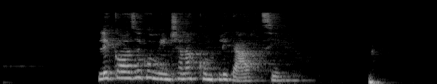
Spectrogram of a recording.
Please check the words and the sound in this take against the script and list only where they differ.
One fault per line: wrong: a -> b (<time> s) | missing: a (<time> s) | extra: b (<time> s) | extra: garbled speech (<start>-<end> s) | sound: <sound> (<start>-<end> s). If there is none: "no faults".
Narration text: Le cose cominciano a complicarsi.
no faults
